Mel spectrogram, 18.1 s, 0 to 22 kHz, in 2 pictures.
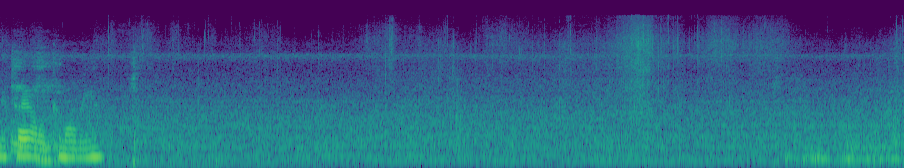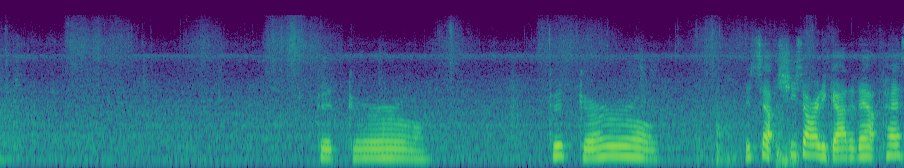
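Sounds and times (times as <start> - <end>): steady background hiss: 0.0 - 18.0
faint rustle: 1.0 - 12.3.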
